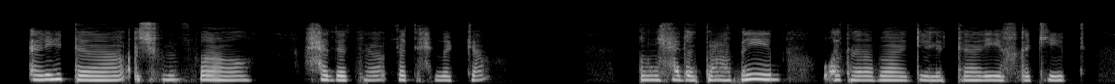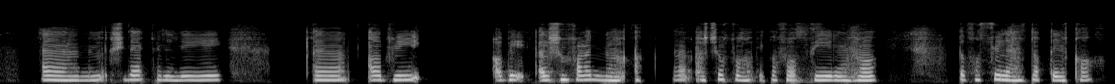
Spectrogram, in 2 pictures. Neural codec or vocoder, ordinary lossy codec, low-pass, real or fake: codec, 44.1 kHz, 1.7 kbps, Pupu-Codec; none; 7.2 kHz; fake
